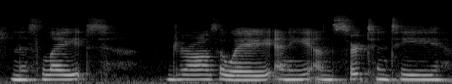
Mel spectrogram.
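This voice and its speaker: A woman speaks very slowly at a fairly high pitch, her somewhat breathy voice dark, mellow, soothing and calm. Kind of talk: guided meditation. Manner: slow, soothing, calm and gently paced with long pauses; soft-spoken, instructive.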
